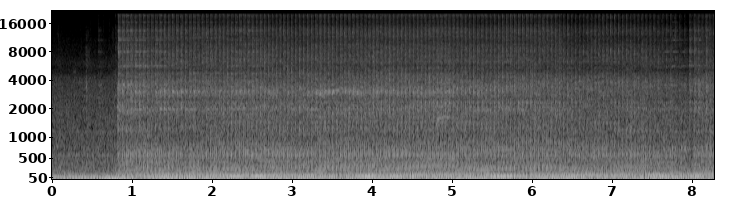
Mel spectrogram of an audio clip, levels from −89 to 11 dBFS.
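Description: No technical faults can be heard in this recording of everyday sound. Nothing in the signal path draws attention to itself at any point.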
